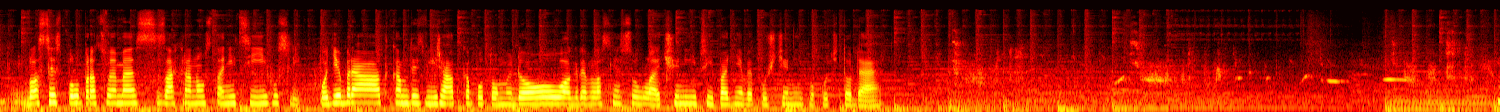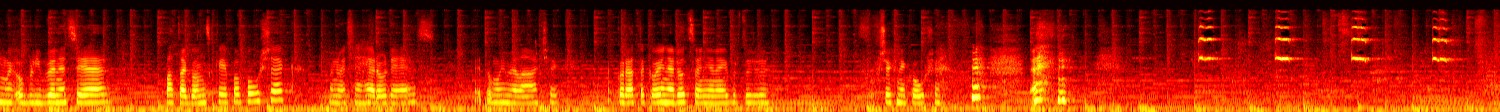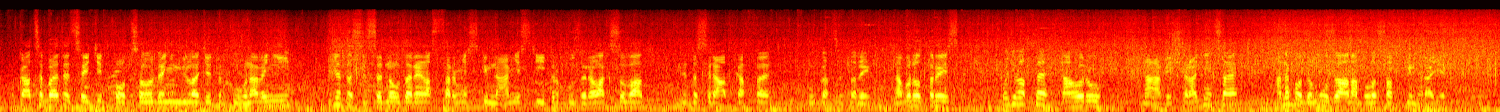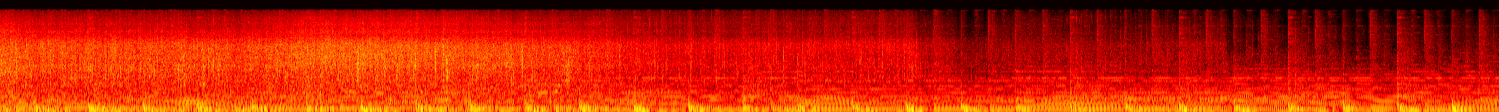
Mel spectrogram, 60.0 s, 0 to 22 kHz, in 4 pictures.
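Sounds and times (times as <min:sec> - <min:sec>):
background music: 0:00.0 - 0:59.9
bird whistled calls: 0:11.2 - 0:14.8, 0:27.0 - 0:29.7
fountain water splashing: 0:27.0 - 0:58.1.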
